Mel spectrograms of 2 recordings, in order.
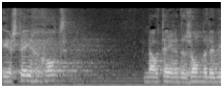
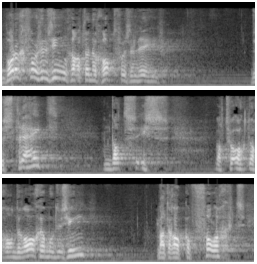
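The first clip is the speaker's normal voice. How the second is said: loud, higher, urgent preaching; preaching at full force; 5 semitones higher, 9 dB louder than usual. Acted. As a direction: hammer each line home.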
